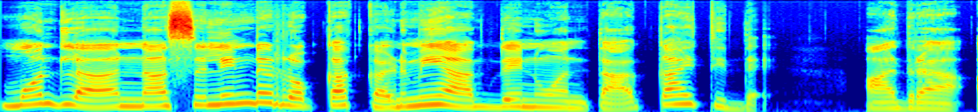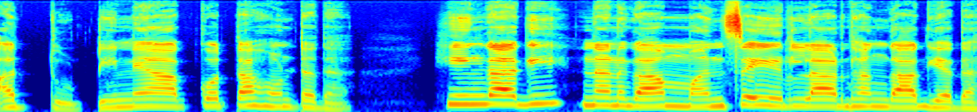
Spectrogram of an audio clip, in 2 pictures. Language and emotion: Kannada, sad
